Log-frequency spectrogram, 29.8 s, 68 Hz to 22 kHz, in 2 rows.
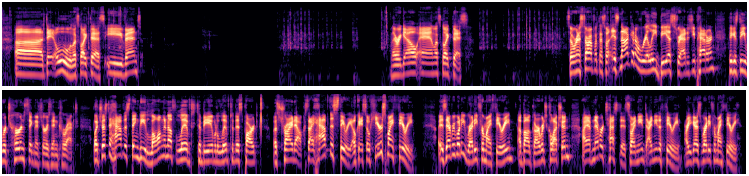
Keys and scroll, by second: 0.0-2.9 typing, 4.1 ctrl+n, 4.1 typing, 5.6 ctrl+y, 5.7-15.2 typing.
